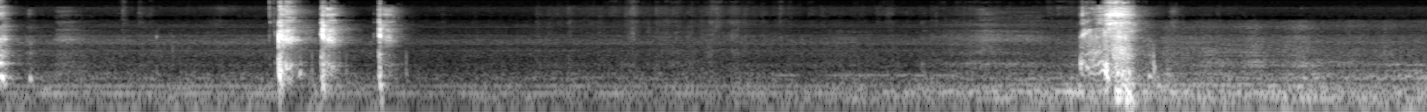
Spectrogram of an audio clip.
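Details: Three quick cough bursts, then after a pause a louder explosive sneeze-like burst, from a person who is still feverish, croaky and congested, in a long coughing and sneezing fit during an illness.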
